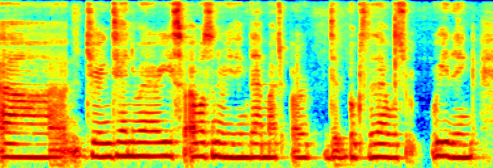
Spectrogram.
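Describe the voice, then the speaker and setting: With a Czech accent, a woman speaks in a somewhat breathy, dark, mellow tone at a fairly low pitch. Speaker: book and bullet journal vlogger. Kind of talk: casual vlog chat. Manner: hesitant, frequent fillers and self-corrections.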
